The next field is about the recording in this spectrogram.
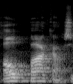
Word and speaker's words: alpaca's: hoe spreek je dat uit? Alpaca's, volgens mij. Met de nadruk op de pa.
